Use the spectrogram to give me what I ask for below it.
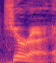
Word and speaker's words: Hiura: I also really like Keston Hiura in the, uh, or Hura, as he said when he called me. I got to start pronouncing his name correctly.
